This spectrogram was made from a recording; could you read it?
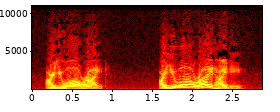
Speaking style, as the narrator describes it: He shouted at her

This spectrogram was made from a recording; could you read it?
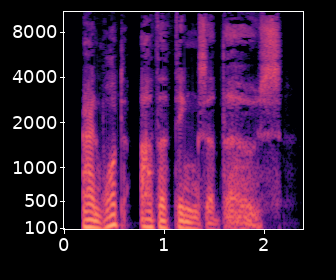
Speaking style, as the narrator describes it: she murmured

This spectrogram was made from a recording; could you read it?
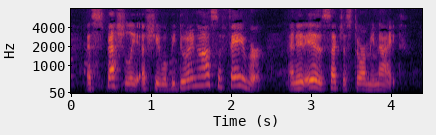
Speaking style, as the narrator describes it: replied firmly

